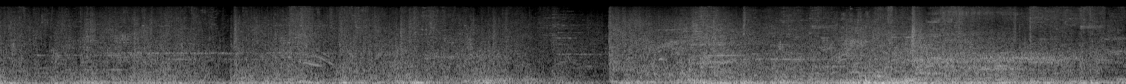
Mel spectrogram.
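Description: Game spell effects whoosh and crackle in a battle.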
